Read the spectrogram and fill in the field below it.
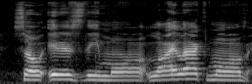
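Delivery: ordinary talk, nothing marked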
